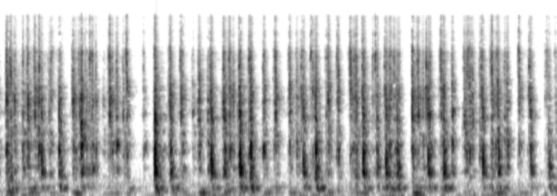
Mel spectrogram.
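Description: Both hands type fast with their fingertips on a black plastic mechanical keyboard with a backlight. The result is a quick, uneven stream of short, bright, clicky keystrokes with almost no low end and no ringing.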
